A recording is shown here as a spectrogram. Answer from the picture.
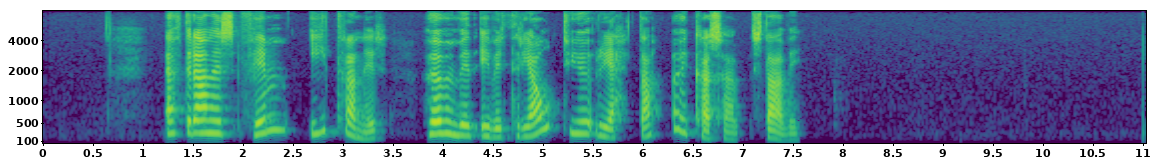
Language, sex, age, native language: Icelandic, female, 50-59, Icelandic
